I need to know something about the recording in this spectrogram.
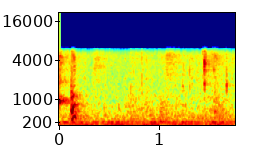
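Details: Infant girl's hiccups: short, sharp hiccup sounds, one near the start and more close together later, over a low room hum; she gets frustrated and has them several times on some days.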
